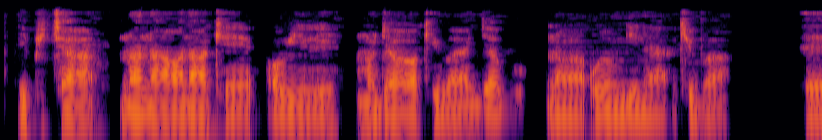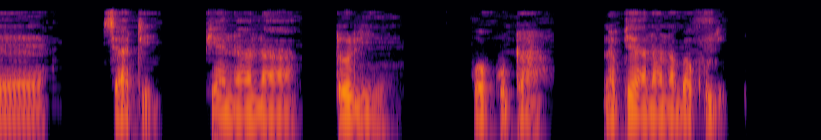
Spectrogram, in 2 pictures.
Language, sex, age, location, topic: Swahili, male, 36-49, Wajir, health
